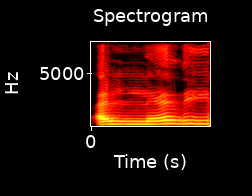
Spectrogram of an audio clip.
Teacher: ഹംദത്തുൽ വസ്ലിന് ശേഷം ലാമ വന്നതുകൊണ്ട് നമ്മൾ ഹംദത്തുൽ വസ്ലിന് ഫതഹ കൊടുത്തിട്ട് ഉച്ചരിക്കും. അല്ലദീ. ദാലിൻ്റെ സൗണ്ട് ക്ലിയർ ആക്കിയിട്ട് തന്നെ പറയുക, ദാലായി പോവരുത്.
